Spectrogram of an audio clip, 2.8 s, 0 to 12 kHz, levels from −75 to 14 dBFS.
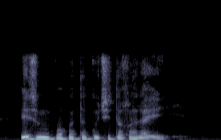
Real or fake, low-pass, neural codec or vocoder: fake; 7.2 kHz; codec, 16 kHz, 4 kbps, FunCodec, trained on LibriTTS, 50 frames a second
